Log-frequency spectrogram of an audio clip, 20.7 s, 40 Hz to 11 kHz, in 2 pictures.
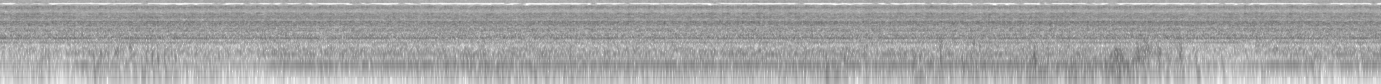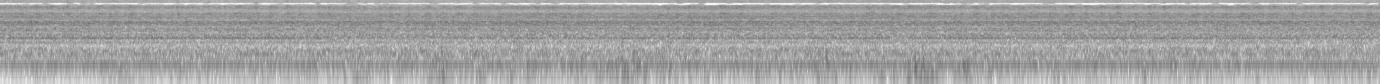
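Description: The International 4300's MaxxForce DT diesel runs at a steady idle while the Altec aerial boom is lowered to its stowed position. A steady hum from the running machinery firms up about two seconds in and breaks off briefly around eight seconds in.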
